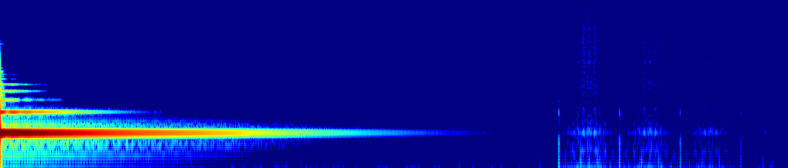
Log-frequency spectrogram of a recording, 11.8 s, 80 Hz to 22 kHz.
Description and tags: C S Rhodes Mark II C3
Individual notes from my Rhodes. Each filename tells the note so that you can easily use the samples in your favorite sampler. Fender Rhodes Mark II 73 Stage Piano recorded directly from the harp into a Bellari tube preamp, captured with Zoom H4 and edited in Soundtrack.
